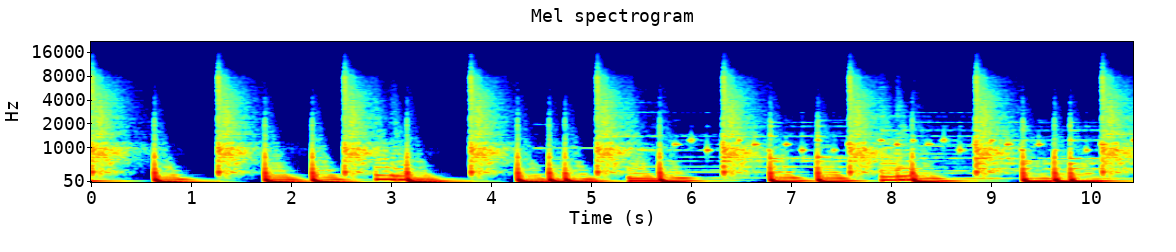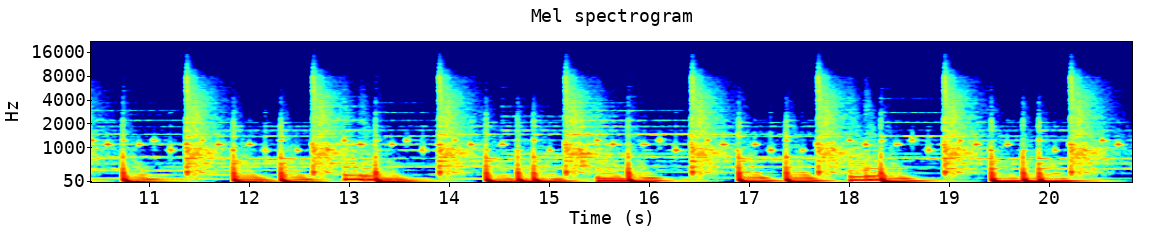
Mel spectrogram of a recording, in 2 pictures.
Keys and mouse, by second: 0.7 ctrl+r, 2.4 2, 2.5-10.2 alt+shift+middle drag, 3.6 v, 5.7 3, 6.0 l, 6.3 g, 7.0 p, 7.5 Tab, 8.7 ctrl+Tab, 10.2 click, 11.1 middle click, 11.2-12.3 drag, 12.1 f, 12.3 middle click, 12.9-20.8 drag.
